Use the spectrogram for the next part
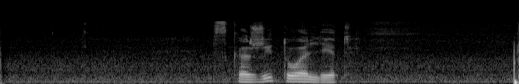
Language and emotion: Russian, neutral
